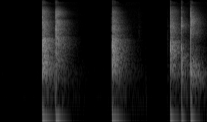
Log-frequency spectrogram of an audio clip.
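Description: Flamenco-style rhythmic hand clapping: six sharp, loud claps in separated groups of two, one and three, with silence between the groups.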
